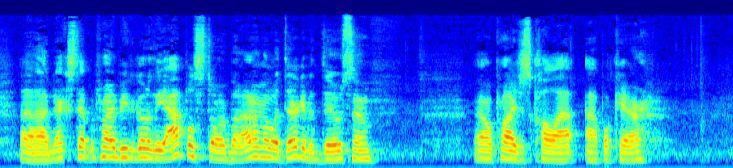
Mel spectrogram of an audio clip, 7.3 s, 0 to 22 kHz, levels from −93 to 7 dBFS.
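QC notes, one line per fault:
No faults found on this pass; nothing to log.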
